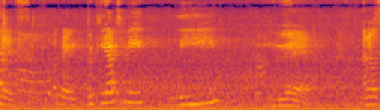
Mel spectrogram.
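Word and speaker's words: Liyue: Okay, repeat after me, Li Yue. And I was like, oh, okay, Li Yue, right?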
